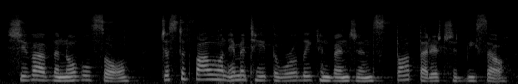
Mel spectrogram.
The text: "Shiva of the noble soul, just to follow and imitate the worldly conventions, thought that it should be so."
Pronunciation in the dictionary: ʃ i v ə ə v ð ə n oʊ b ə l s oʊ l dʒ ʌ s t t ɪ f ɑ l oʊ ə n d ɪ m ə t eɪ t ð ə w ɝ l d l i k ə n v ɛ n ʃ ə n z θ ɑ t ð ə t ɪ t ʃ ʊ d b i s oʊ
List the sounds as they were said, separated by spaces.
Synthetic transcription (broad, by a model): ʃ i v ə ə v ð ə n oʊ b l s oʊ l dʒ ʌ s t t ɪ f ɑ l oʊ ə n ɪ m ə t eɪ t ð ə w ɝ l d l i k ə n v ɛ n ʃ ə n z θ ɑ t ð ə t ɪ t ʃ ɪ d b i s oʊ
